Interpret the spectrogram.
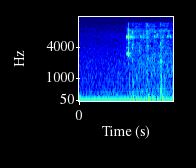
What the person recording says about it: the new PCV clicks and sounds good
